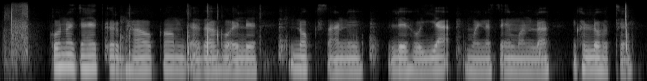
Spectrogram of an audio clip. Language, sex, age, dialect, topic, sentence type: Chhattisgarhi, male, 18-24, Northern/Bhandar, banking, statement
